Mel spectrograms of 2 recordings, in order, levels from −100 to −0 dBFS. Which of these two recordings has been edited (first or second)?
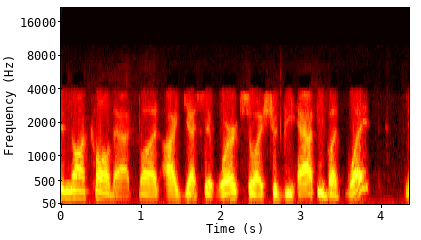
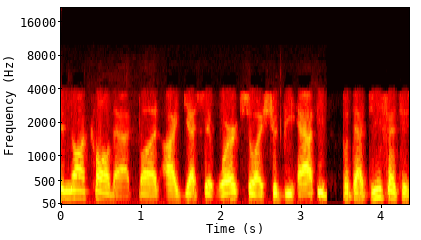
second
